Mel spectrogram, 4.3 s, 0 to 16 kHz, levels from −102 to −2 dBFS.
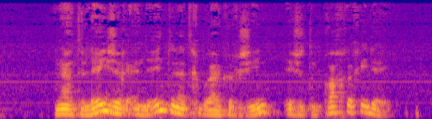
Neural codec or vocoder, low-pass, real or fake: none; 14.4 kHz; real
